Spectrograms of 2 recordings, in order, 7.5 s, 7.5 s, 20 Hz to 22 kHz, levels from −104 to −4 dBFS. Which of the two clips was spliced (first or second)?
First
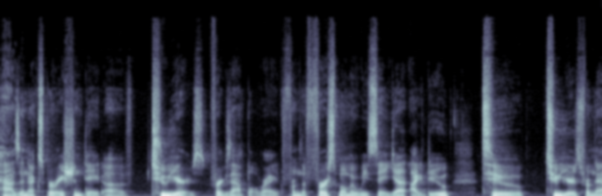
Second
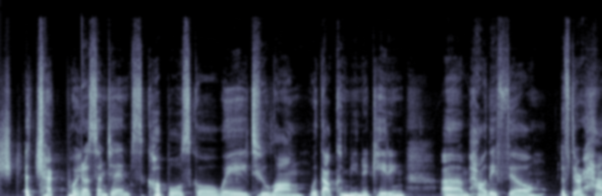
second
